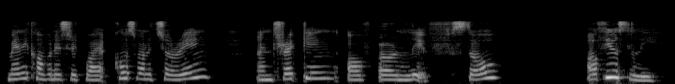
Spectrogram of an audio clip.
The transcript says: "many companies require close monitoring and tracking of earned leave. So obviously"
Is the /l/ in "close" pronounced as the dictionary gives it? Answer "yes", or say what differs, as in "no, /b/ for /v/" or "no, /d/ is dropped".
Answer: no, /l/ is dropped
